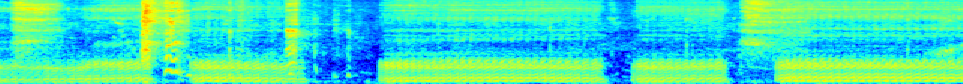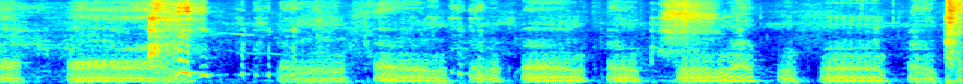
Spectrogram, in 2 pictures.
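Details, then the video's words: Domestic dog growling while guarding a bone from a child indoors; long, low rumbling growls lasting one to three seconds each, broken by short pauses and sharp clicks, continuing throughout. "Dog and child fighting over bone"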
